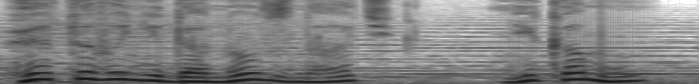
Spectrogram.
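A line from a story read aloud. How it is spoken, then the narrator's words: Calm and quiet. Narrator (Russian): так же спокойно и тихо произнесла птица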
